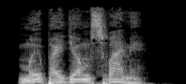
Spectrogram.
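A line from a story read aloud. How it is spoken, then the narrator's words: Flat, clipped delivery. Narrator (Russian): бесстрастно отчеканила Жанна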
